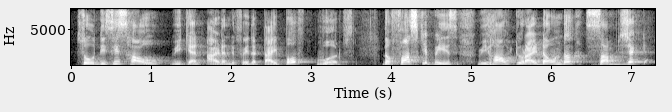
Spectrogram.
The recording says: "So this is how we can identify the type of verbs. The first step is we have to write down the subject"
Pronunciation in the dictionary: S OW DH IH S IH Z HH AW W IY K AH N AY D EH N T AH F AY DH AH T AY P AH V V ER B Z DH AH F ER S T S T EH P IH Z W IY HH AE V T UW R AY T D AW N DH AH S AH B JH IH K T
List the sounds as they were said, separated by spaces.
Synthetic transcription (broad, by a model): S OW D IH S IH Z HH AW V IY K AH N AY D EH N T AH F AY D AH T AY P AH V V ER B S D AH F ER T S T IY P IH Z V IY HH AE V T UW R AY T D AW N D AH S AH B JH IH K T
